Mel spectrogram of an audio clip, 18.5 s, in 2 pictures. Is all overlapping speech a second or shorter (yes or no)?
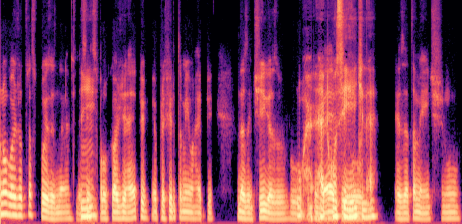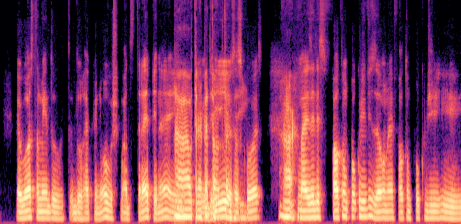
no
